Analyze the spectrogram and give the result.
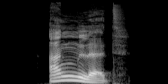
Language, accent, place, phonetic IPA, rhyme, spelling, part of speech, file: German, Germany, Berlin, [ˈaŋlət], -aŋlət, anglet, verb, De-anglet.ogg
- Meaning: second-person plural subjunctive I of angeln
